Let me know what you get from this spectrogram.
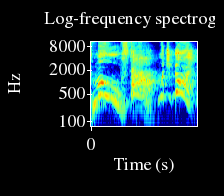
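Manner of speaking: high loud yell; overstimulated yell. Retold or imitated. Overstimulated mom yelling at clingy kids. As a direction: shriek it, fed up. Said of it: "Kids love to overstimulate us".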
